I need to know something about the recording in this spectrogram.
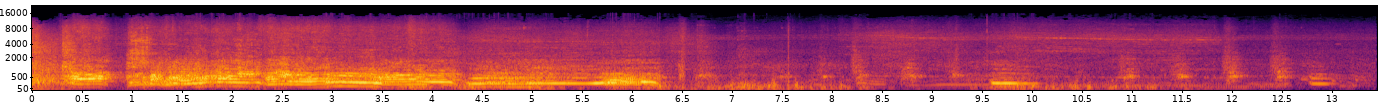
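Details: Captive polar bears Denali, a 16-year-old male, and Lara, a 15-year-old female, held in an indoor cage during door repairs at Sapporo Maruyama Zoo, Japan, 15 March 2010; startled by a closing door, Lara gives loud harsh barking calls for six seconds, then quieter sounds.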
